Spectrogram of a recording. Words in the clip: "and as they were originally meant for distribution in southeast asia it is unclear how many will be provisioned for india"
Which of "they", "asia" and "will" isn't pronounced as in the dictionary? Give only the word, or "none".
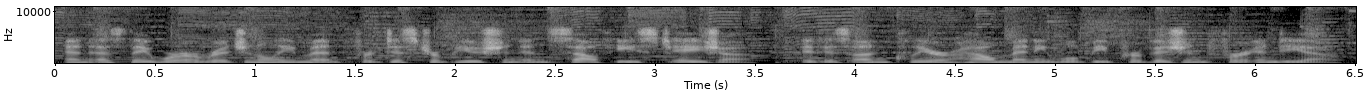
none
